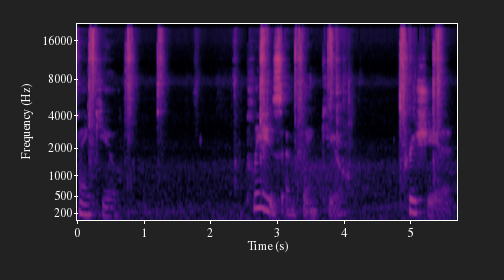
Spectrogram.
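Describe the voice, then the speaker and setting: A soft-spoken woman giving a casual tarot reading, chatty and relaxed with frequent fillers. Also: on the low side, drawn-out words, creaky. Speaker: tarot reader. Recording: faint background noise.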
